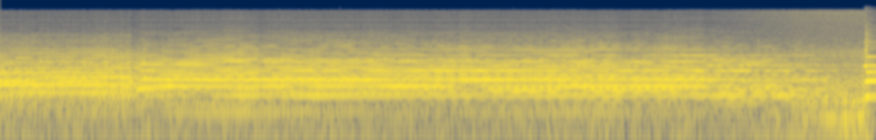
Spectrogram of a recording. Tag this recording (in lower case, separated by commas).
music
